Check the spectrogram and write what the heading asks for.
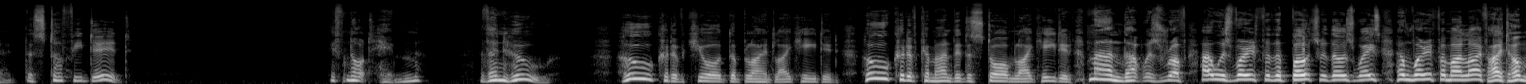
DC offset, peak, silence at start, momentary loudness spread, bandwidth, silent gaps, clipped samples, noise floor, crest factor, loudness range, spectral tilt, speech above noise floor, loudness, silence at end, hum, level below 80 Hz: under 0.1%; -2 dBFS; 0 s; 16 LU; 17.5 kHz; none; under 0.1%; -72 dBFS; 18 dB; 15 LU; -6.5 dB/octave; 53 dB; -19 LUFS; 0 s; none; -66 dBFS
